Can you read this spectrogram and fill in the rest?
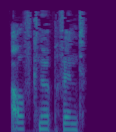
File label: "aufknöpfend", German; adjectives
